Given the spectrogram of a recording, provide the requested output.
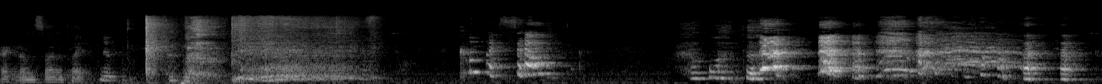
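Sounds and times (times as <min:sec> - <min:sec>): woman laughing hard: 0:07.5 - 0:10.9.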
